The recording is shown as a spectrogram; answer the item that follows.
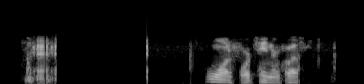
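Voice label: Police Southwest District Disp, radio; Raleigh; wake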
